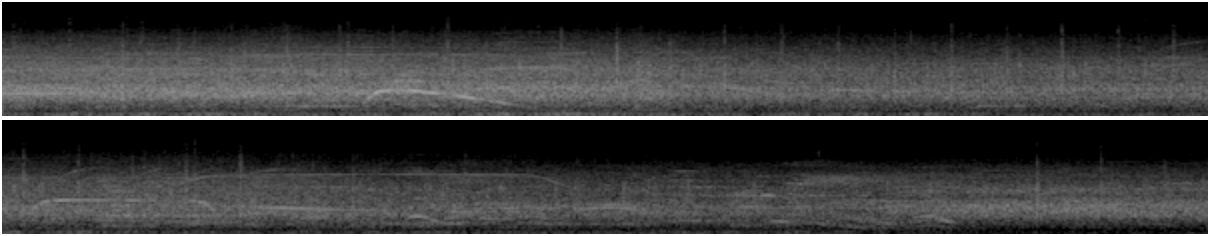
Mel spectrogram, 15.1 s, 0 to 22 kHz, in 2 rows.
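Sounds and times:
crowd applauding and cheering: 0.0s - 15.0s.

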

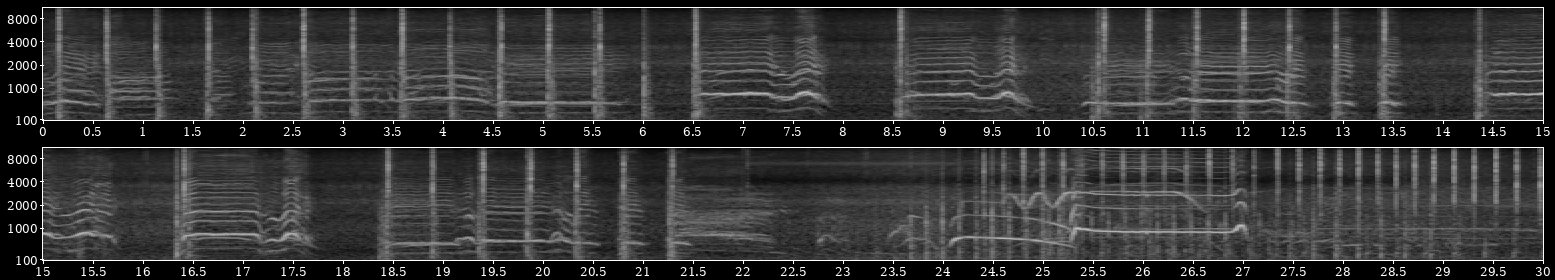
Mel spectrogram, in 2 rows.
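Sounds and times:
woman singing: 0.0s - 4.7s.

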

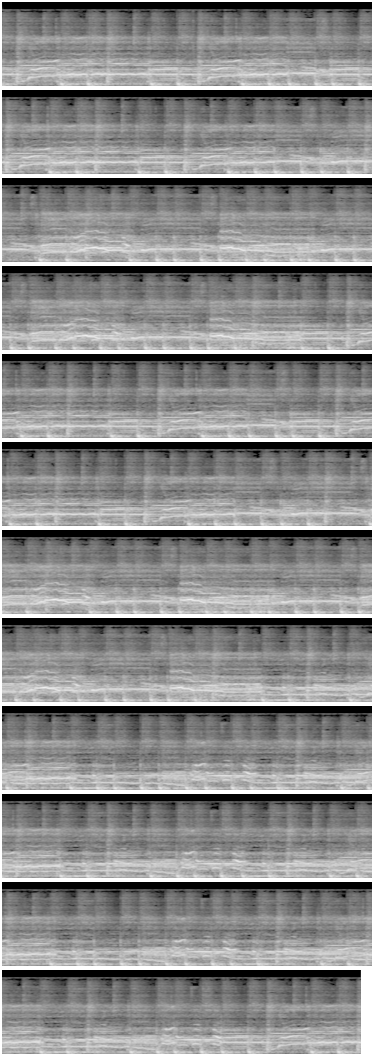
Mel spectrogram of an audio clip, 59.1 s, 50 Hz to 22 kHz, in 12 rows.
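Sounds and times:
hip-hop beat with soul sample: 0.0s - 59.0s
person singing: 0.0s - 59.0s
repeating drum pattern: 0.0s - 59.0s.

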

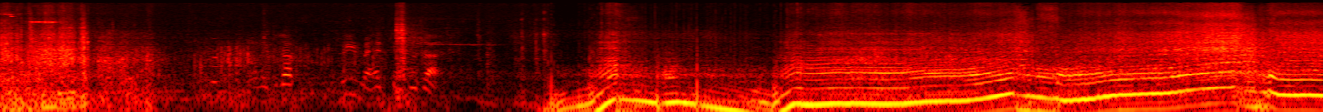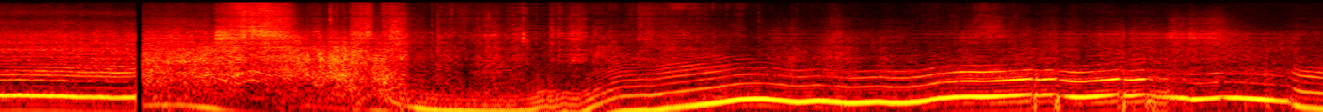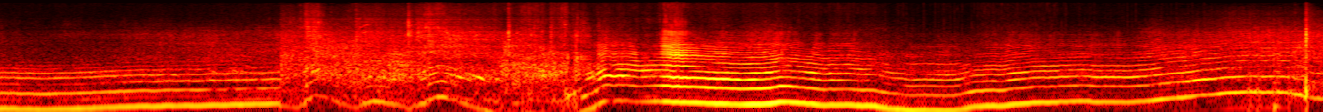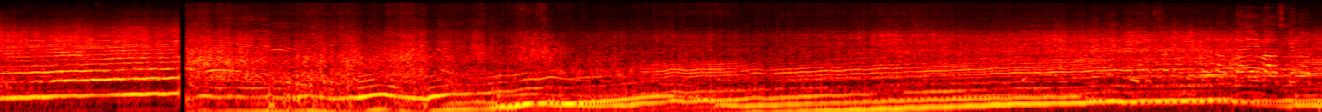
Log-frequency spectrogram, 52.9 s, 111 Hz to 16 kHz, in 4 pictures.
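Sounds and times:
rally car engines revving: 5.4s - 52.9s.

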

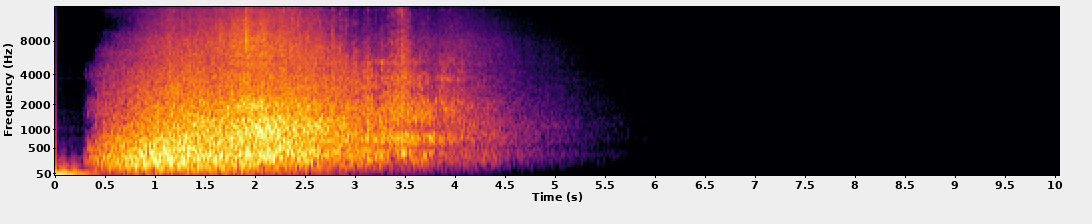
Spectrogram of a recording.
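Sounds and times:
rushing water splash: 0.4s - 5.0s.

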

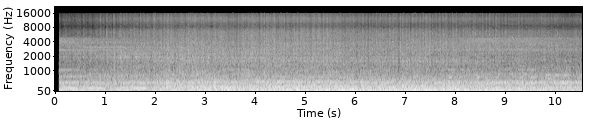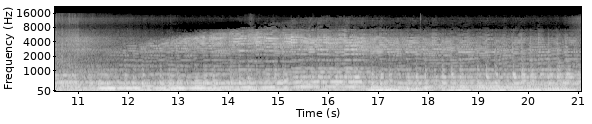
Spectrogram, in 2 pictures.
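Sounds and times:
low hum: 0.1s - 21.0s
water jets spraying on car: 0.7s - 11.1s.

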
